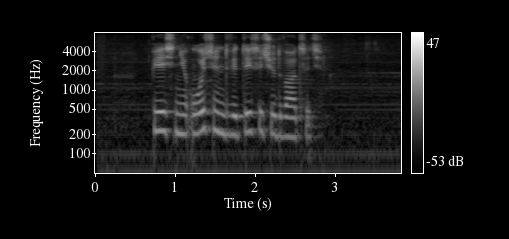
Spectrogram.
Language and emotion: Russian, neutral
